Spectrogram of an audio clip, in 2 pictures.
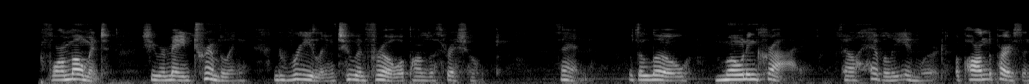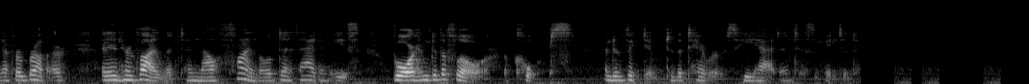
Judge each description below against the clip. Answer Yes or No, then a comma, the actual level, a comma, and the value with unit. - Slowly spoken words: No, average, 155 wpm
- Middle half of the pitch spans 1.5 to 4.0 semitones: Yes, average, 3.2 semitones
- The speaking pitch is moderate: No, high, 195 Hz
